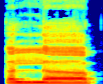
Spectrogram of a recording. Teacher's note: مد کے سمبل کے بعد حمزہ ہے، 3 سے 4 الف کے برابر کھینچیں گے اس لا کو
